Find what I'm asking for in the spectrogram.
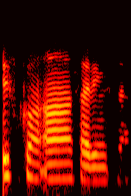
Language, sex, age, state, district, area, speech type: Tamil, female, 18-30, Tamil Nadu, Kallakurichi, rural, conversation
